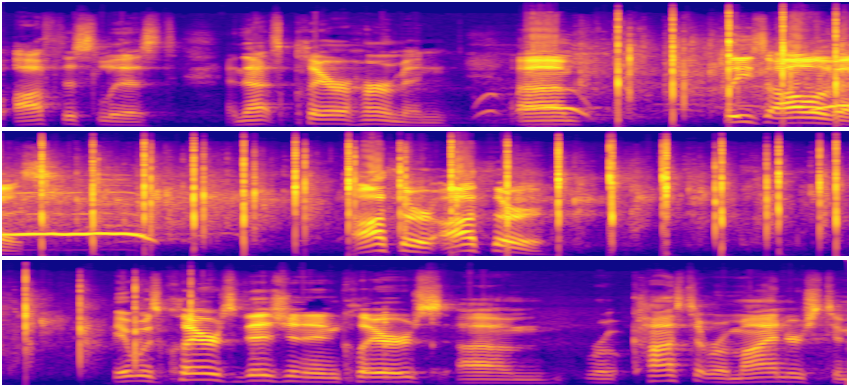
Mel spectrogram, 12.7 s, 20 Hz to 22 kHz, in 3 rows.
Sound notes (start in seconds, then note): 2.6 applause and cheering; 6.7 applause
